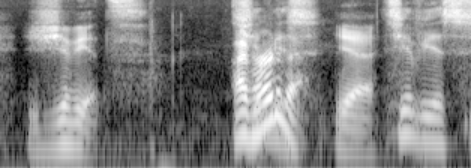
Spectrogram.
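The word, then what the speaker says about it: Żywiec: a here's another one but I will say it correctly alright it's a Polish lager that's very popular Poland it's very good Jew vietze I've heard it yeah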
